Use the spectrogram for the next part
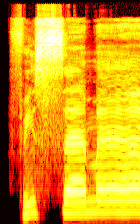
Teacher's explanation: মা মধ্যে মুত্তাসিল 4 আলিফ টান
